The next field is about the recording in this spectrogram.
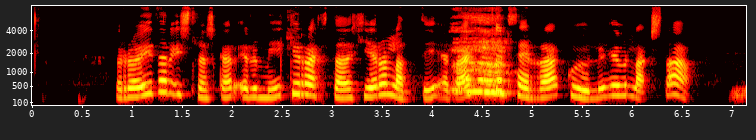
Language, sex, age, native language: Icelandic, female, 40-49, Icelandic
